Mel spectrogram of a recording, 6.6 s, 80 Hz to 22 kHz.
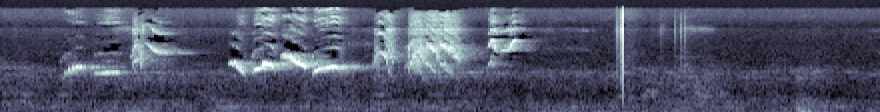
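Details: Evening blackbird at 7.30 pm, delivering rich warbled phrases with rising whistled notes and bursts of thin high squeaky twitter, followed by a single sharp click and quieter background.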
